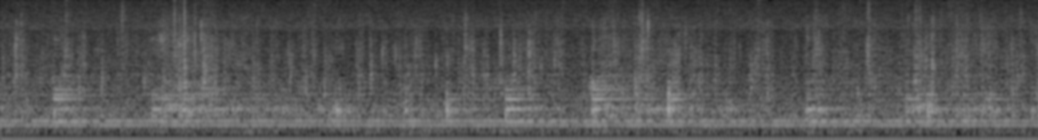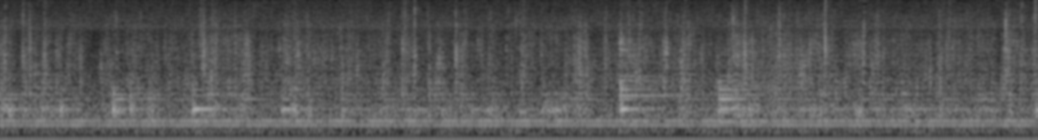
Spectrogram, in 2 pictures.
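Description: Metal spatula stirring and scraping chili spice paste frying in a wok: a low sizzle with irregular short scrapes of the spatula against the pan, over a faint steady hum.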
